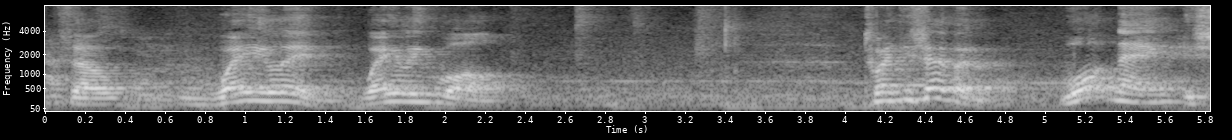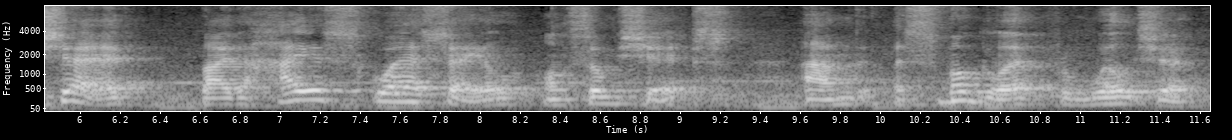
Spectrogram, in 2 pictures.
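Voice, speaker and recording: A man hosting a quiz, reading out questions to players and dropping in jokey asides. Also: mid-range voice. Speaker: quiz host and question setter. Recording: noisy, echoey room recording.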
